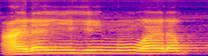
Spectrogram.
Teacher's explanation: Di sini ada mim sukun bertemu dengan wawu, maka harus dibaca idhar. Dan idharnya sangat jelas ya. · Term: idhar syafawi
